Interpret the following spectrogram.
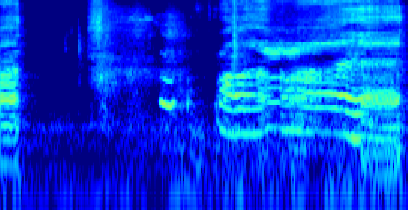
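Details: Alisa, a fox kept indoors and scolded for chewing a rag, gives a drawn-out nasal whining squeak lasting over a second, rich in harmonics, after a short earlier squeal; a woman talks around it in a small room.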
